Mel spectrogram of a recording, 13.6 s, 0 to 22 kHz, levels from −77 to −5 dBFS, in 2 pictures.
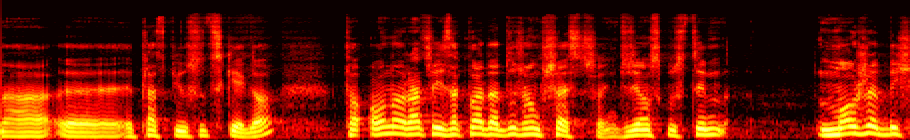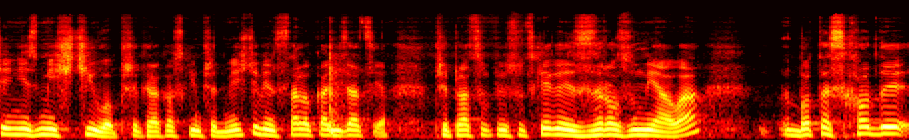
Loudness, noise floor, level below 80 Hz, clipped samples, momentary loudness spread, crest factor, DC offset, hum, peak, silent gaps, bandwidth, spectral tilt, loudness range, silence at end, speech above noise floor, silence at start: -18 LUFS; -55 dBFS; -58 dBFS; under 0.1%; 8 LU; 14 dB; under 0.1%; none; -4 dBFS; none; 15 kHz; -6 dB/octave; 2 LU; 0 s; 37 dB; 0 s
